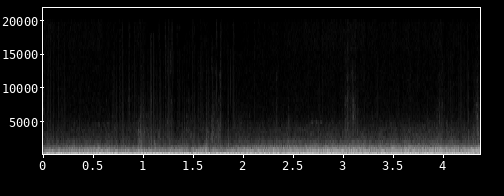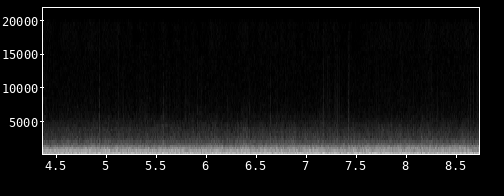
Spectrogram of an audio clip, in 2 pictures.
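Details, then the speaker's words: 2026 Honda Civic Sport Hatch, CVT: steady low droning whine held around 3,000 rpm while accelerating; normal CVT behaviour, nothing faulty. "They just make your car whine at 3,000 RPMs under acceleration."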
